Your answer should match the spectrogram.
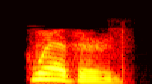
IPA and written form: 'weðərd (Weathered)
